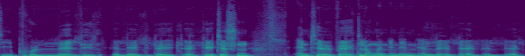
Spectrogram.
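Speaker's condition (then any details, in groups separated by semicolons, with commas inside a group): Stuttering; frequent word and phrase repetitions, repeated filler interjections, part-word repetitions; prolonged sounds, blocks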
